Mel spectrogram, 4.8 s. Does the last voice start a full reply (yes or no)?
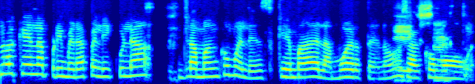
no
